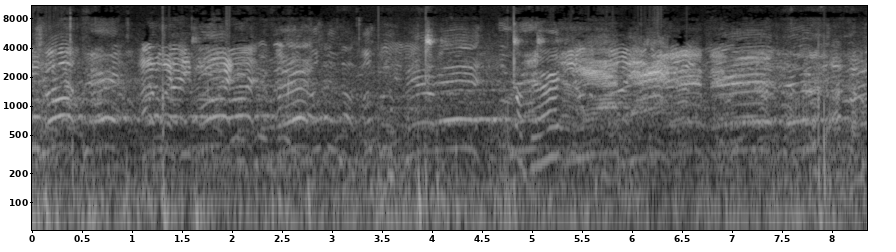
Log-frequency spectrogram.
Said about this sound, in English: That is his team just cheering for him as he goes into the game.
